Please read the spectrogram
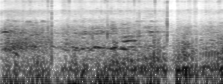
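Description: People shouting and yelling over each other, with a low rumble of handling noise from a phone moving fast.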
